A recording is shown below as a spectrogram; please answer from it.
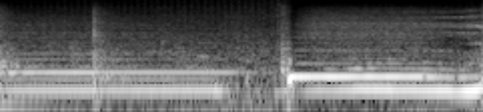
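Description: Guitar playing slow single low notes that each ring out, with a new, higher note picked about a second and a half in.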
